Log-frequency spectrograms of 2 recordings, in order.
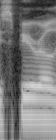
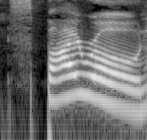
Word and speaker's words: Spyro: Hey, when you had PlayStation 1, did you ever play Spyro the Dragon? Spyro, not Spyro.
